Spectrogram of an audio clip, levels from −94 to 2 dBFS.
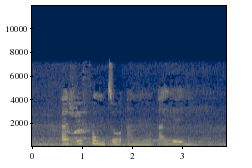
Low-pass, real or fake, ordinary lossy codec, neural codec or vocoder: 7.2 kHz; real; AAC, 32 kbps; none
